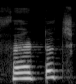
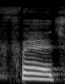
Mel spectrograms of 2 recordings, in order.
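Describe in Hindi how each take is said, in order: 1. इस शब्द में ch से पहले एक अलग t है। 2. यह शब्द एक सिलेबल का है, जो ch पर खत्म होता है। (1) "करके नहीं पढ़ेंगे" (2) "इसीलिए इसको हम पढ़ेंगे फैच"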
